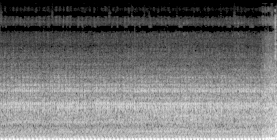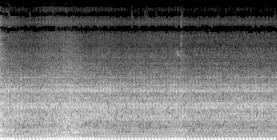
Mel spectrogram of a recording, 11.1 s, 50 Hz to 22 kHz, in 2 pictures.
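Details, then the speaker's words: 2006 Yamaha Rhino 450 single-cylinder side-by-side at idle, oil level unchecked: steady, fast thump with a hard metallic clatter on each beat. Sounds like an engine knock, but the owner is unsure and it may be something else. "So, it sounds like it's got an engine knock, which it very well may."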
